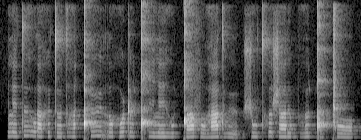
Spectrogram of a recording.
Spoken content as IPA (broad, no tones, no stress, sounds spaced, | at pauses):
l e t̪ ɨ ɦ u ɾ ɐ h ʉ t̪ ɵ dʱ ɐ ǃʰ ʉ r o h u ʈ ʉ ǃʰ i l e ɦ u ǃ ɐ f o ɦ a dʱ ʉ | ʃ u t̪ʰ ɵ ʃ ɐ ɾ ɨ bʱ ɵ ɡ͡ǃ o ǁ o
